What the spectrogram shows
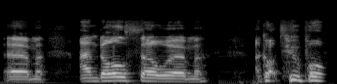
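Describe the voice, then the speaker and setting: A man's voice: on the high side, slow pace, fairly bright tone, faint music behind. A man with a London accent, a guest in a casual chat, talking animatedly with lots of slang and frequent laughter. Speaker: guest battle rapper.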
